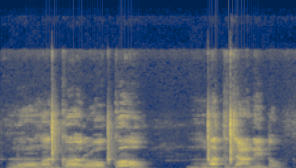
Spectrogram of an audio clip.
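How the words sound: It is said with a pause after रोको.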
